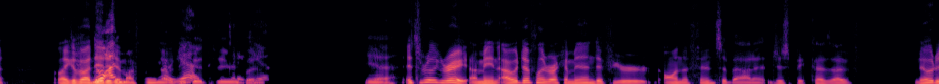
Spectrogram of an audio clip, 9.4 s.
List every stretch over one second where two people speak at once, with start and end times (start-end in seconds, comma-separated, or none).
0.9-2.6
